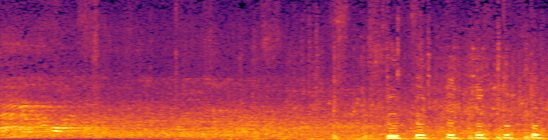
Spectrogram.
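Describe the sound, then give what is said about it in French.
A diesel engine starts up slowly. Near the end a run of regular low chugs comes in, and voices talk throughout. “Il met du temps à démarrer, mais quand même. C'est un diesel. Hein, c'est un diesel, c'est un peu comme nous.”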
